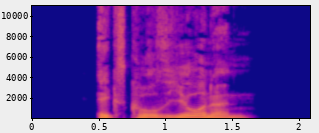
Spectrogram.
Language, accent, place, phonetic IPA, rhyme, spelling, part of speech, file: German, Germany, Berlin, [ɛkskʊʁˈzi̯oːnən], -oːnən, Exkursionen, noun, De-Exkursionen.ogg
- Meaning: plural of Exkursion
